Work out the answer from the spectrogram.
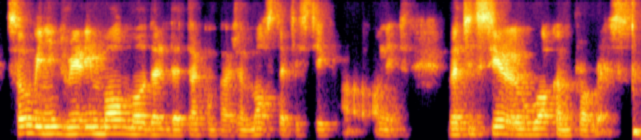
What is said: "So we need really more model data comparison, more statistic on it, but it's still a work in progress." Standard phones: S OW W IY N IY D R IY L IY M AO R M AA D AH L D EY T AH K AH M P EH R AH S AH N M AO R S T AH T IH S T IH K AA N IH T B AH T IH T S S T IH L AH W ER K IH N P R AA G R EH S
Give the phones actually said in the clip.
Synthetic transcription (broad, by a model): S OW W IY N IY D R IY L IY M AO R M AA D AH L D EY T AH K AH M P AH SH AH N M AO R S T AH T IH S T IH K AA N IH T B AH T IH T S S T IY L AH W ER K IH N P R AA G R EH S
